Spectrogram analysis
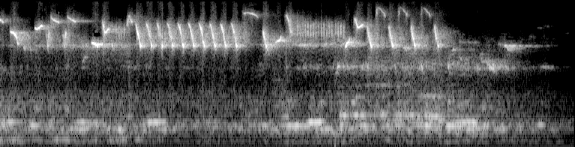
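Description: A Eurasian Wren pours out a loud, very fast song of high ringing notes and rapid trills, packed tightly for over five seconds, with a faint low hum beneath.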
